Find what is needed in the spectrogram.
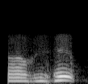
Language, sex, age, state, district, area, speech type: Marathi, male, 30-45, Maharashtra, Hingoli, rural, conversation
